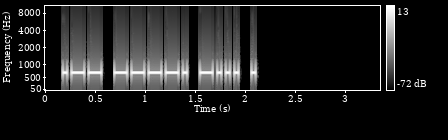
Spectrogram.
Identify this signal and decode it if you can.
Morse code, heard as a keyed tone, about 37 wpm, 700 Hz. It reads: W9BE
